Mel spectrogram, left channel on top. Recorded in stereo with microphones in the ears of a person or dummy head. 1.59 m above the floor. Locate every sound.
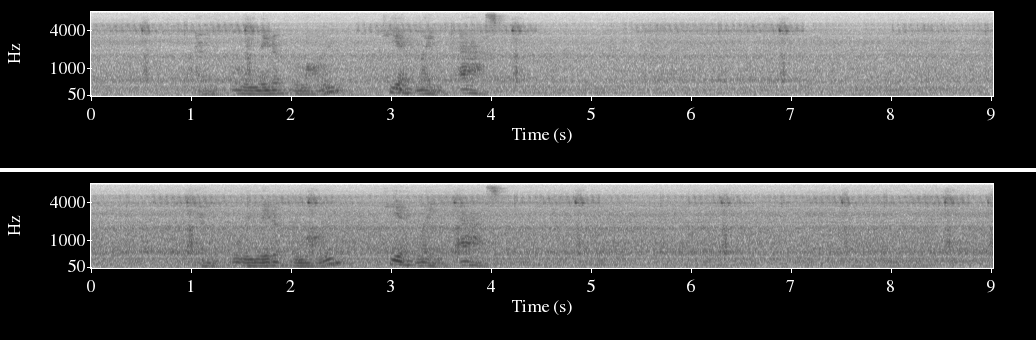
1.0 s a woman speaking: 85° left, 3.5 m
